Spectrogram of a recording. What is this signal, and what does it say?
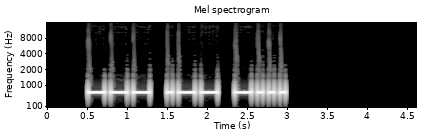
Morse code, heard as a keyed tone, about 17 wpm, 700 Hz. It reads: OWB
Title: USA Call Sign Postfixes - 3 Letters 17wpm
